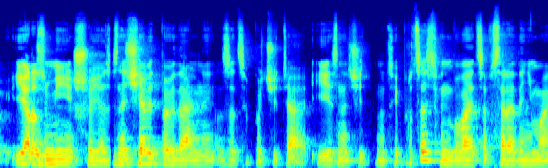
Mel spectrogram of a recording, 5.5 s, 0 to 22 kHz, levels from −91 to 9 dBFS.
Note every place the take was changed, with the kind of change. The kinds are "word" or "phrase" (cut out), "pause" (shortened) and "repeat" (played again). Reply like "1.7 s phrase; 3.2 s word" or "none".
1.1 s word; 2.1 s word; 3.7 s word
